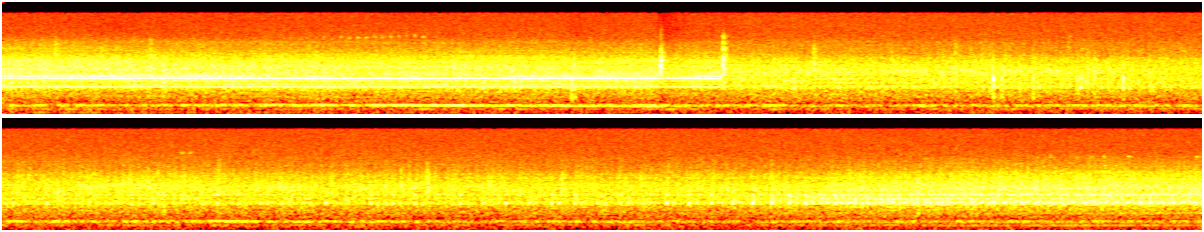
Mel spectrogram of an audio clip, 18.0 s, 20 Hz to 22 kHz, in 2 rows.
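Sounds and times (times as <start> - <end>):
steady high tone: 0.0 - 6.0
aircraft engine drone: 0.0 - 18.0.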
